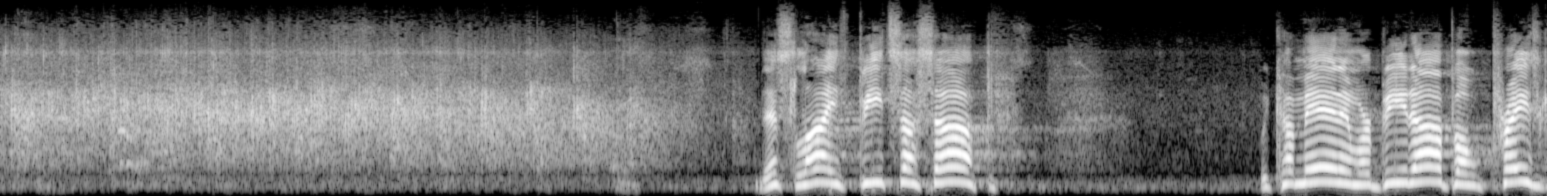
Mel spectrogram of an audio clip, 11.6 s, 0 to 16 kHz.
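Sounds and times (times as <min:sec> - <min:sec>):
audience applause: 0:00.0 - 0:05.7
speech: 0:05.7 - 0:07.6, 0:09.6 - 0:11.5.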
